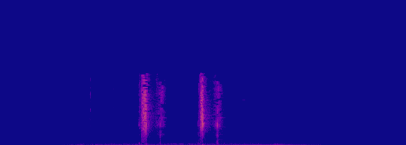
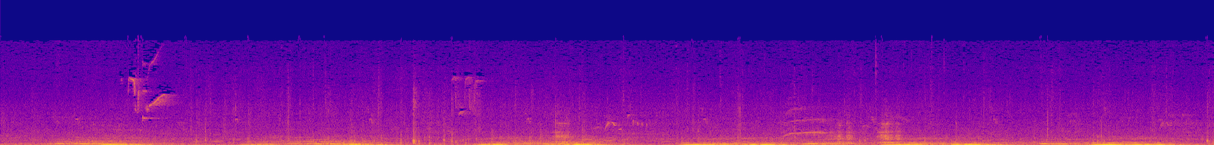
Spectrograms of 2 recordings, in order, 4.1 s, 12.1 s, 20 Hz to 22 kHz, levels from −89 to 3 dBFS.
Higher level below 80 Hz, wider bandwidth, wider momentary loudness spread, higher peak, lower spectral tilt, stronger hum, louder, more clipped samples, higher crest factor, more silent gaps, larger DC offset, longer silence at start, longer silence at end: second, -80 dBFS vs -40 dBFS; about the same, 12 kHz vs 11 kHz; about the same, 16 LU vs 16 LU; second, -24 dBFS vs -4 dBFS; second, 2 dB/octave vs -7.5 dB/octave; neither; second, -46 LUFS vs -20 LUFS; neither; first, 32 dB vs 16 dB; neither; neither; first, 1.4 s vs 0 s; first, 1.85 s vs 0 s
